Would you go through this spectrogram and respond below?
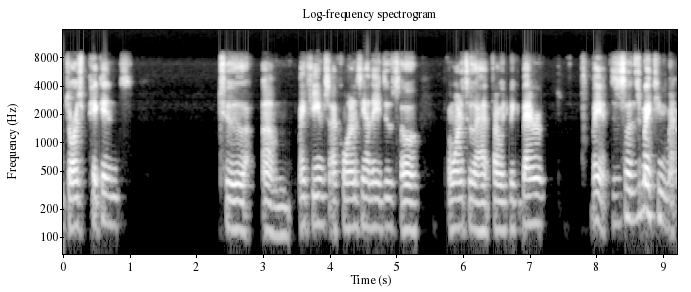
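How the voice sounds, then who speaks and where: Young man rambling on a livestream. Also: mid-range voice. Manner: rambling, halting, with frequent restarts and fillers. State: losing his voice, slightly hoarse. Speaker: livestream host. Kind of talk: casual livestream chat.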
